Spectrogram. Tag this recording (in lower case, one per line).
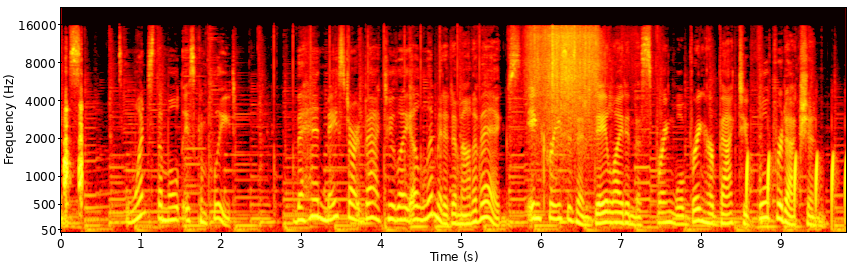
speech
plop
music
